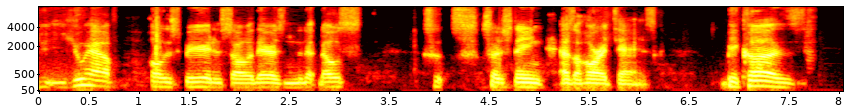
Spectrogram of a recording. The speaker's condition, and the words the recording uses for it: Stuttering. And so, hey, I'll stutter as long as I want.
